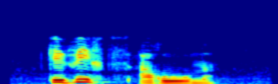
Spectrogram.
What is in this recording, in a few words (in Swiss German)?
"gewerz arome", Bas Rhin; vin; arômes d’épices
